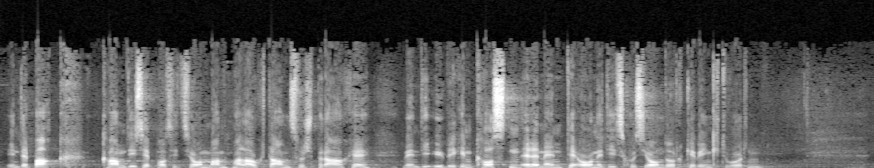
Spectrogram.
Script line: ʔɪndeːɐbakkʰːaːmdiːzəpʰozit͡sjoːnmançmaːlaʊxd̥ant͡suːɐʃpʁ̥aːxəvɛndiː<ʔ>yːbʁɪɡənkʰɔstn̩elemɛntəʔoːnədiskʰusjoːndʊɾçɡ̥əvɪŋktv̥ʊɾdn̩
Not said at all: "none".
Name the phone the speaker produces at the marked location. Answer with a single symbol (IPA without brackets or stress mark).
ʔ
